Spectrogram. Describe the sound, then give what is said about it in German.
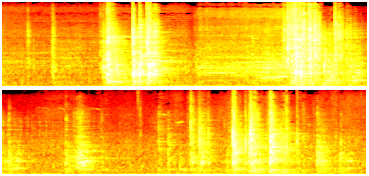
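Coin dropped into a deposit vending machine that dispenses magnifiers: a series of bright metallic clinks, rattles and mechanical clatter, with several loud bursts spread over about seven seconds. “So, da haben wir den Automaten Lupen gegen Pfand. Dann schmeiße ich jetzt mal.”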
